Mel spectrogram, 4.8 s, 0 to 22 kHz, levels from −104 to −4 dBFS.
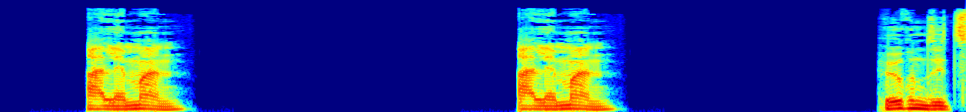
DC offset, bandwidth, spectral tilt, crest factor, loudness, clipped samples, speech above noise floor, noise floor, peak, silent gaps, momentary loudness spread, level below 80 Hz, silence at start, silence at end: under 0.1%; 15.5 kHz; -5.5 dB/octave; 20 dB; -17 LUFS; under 0.1%; over 76 dB; under -90 dBFS; 0 dBFS; 1.16-2.30 s, 3.31-4.10 s; 14 LU; -48 dBFS; 0.45 s; 0 s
